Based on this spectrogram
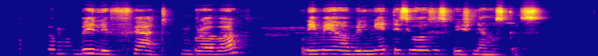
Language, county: Lithuanian, Vilnius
